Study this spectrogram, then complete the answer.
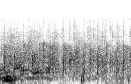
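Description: A church congregation claps together, a quick voice at the start giving way to a dense, continuous patter of many hands at close to moderate distance.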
